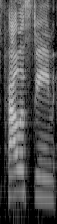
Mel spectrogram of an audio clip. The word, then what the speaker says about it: Palestine: We've been saying it wrong. It's very hard because there's Palestine and now we've got Palestine, but I've been corrected. Jeff tells me he was also corrected. It's Palestine.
